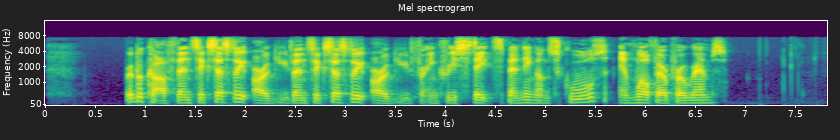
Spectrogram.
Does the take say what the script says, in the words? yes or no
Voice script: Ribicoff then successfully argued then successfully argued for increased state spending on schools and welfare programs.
yes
